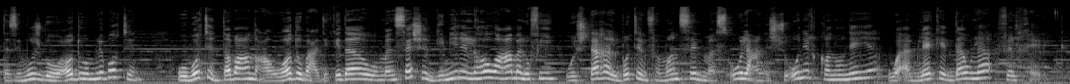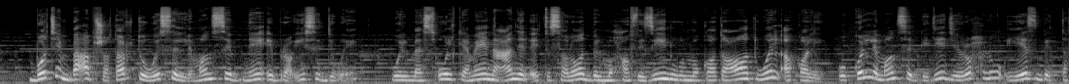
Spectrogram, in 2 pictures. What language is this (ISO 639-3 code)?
ara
